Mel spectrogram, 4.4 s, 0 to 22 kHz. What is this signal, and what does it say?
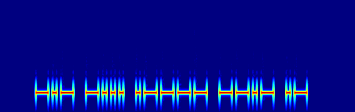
Morse code, heard as a keyed tone, about 22 wpm, 700 Hz. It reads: KB1QA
